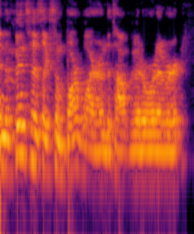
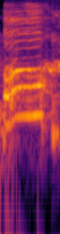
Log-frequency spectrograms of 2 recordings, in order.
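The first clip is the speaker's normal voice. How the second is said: very high comic shriek; high, laughing scream of retold fright; imitated squeal of panic; mock scream.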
